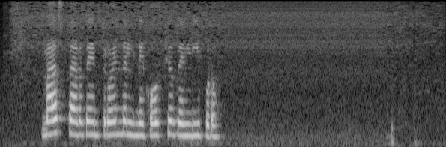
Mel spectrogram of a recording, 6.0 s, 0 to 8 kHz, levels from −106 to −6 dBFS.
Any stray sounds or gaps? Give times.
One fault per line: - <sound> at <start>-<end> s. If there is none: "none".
none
